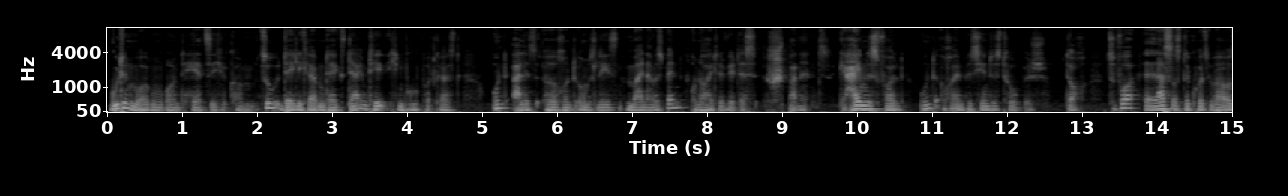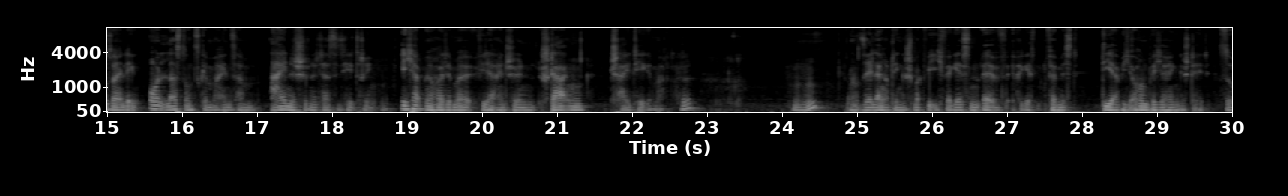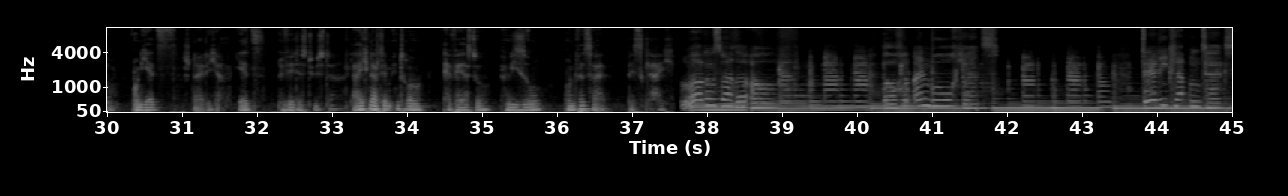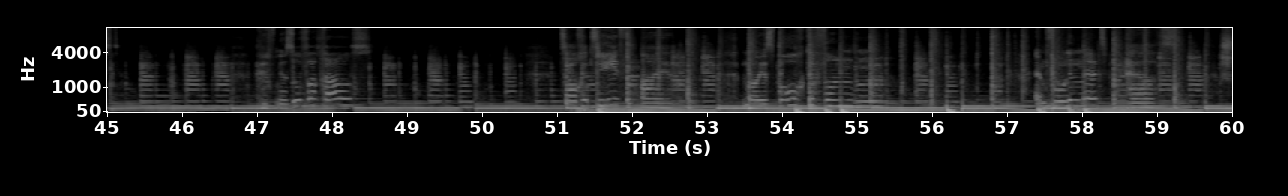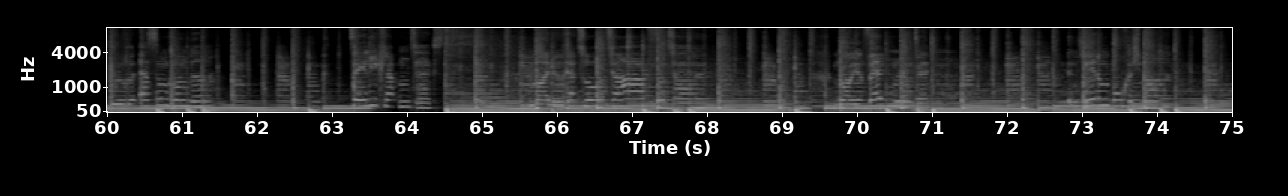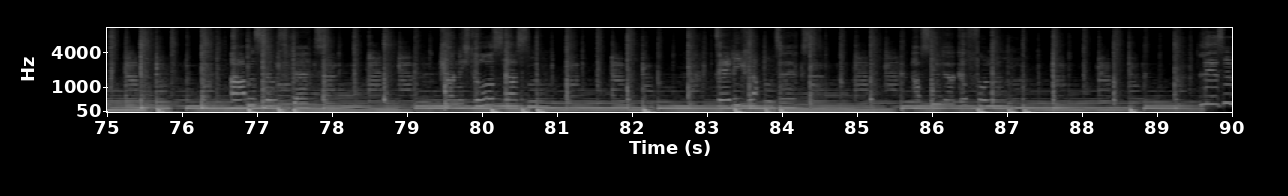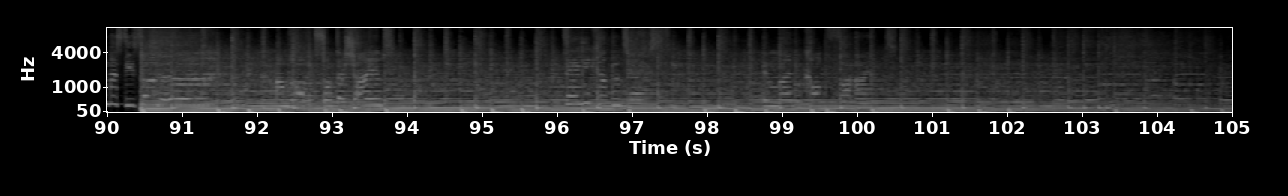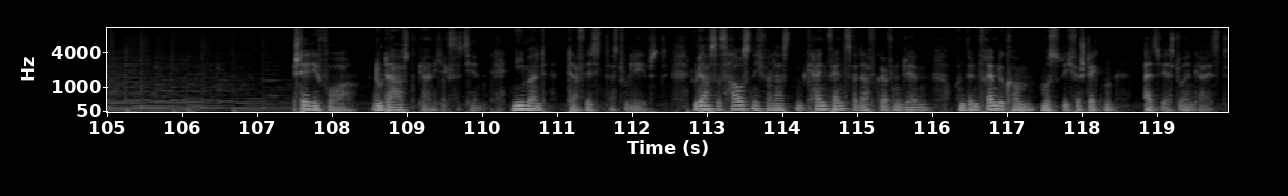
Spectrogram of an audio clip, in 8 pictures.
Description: Intromusik: Wurde mit der KI Suno erstellt.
